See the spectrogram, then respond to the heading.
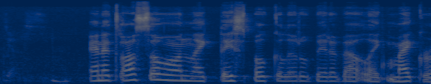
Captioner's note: voiceover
